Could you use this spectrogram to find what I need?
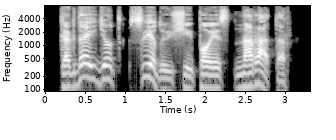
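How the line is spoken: Plain question. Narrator (Russian): спросил он

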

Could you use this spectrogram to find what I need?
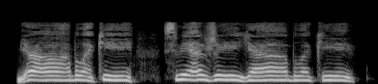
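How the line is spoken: Elderly woman shouting. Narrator (Russian): кричала пожилая женщина

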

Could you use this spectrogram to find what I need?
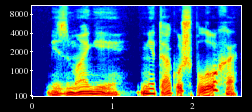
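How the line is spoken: Bridegroom's hoarse whisper. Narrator (Russian): хриплым шепотом поделился жених

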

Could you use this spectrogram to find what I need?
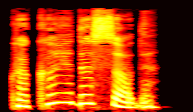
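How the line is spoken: Drawn-out drawl. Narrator (Russian): протянул лейтенант

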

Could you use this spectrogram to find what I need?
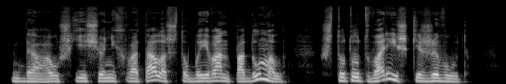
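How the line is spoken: Grumbling little fox. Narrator (Russian): проворчал лисеночек чернокрылый

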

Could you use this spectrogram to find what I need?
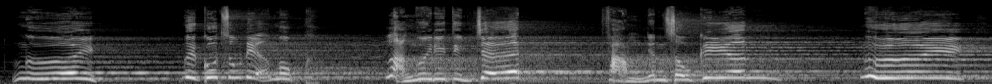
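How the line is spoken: Roaring. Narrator (Vietnamese): Thần cá đá gầm lên

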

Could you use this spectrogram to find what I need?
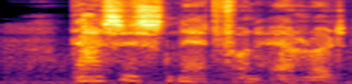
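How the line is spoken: Whispering. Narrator (German): flüsterte Duck

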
